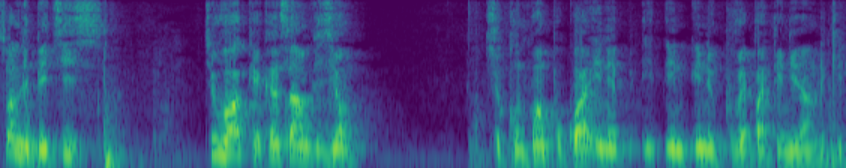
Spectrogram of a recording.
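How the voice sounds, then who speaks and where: A man with a somewhat breathy, medium-pitched voice speaks fairly quickly but with long, frequent pauses. His pitch varies in an ordinary way. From Anglophone Cameroon. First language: English (speaking French). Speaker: artist manager. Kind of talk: live social media video. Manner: halting, repetitive.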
